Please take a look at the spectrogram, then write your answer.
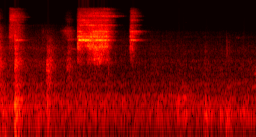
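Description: The Circar Express at Anaparthi railway station gives off intermittent metallic clanks, hisses and a sharp squeal over a low rumble, nearby and uneven.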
